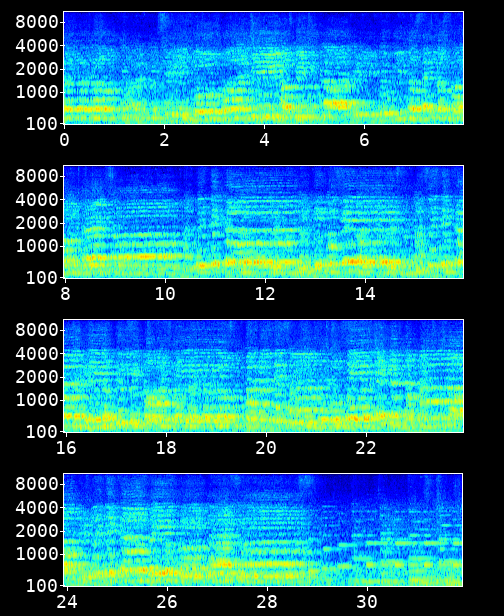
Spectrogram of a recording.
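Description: Mixed choir of women's and men's voices singing a gospel song in harmony.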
